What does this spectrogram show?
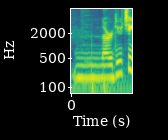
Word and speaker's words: Narducci: Narducci, yes. Ner. I forgot the ner.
